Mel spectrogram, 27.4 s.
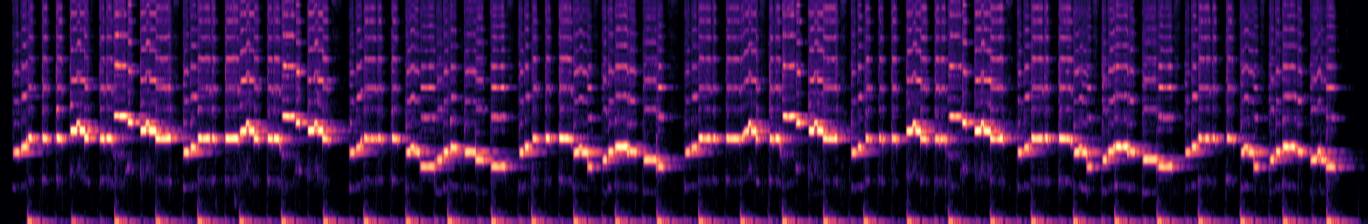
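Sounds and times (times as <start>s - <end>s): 
folk dance tune from Auvergne: 0.3s - 27.2s.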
